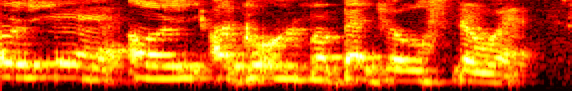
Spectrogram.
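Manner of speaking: very high, wailing, mocking silly voice. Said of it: "calling out and making".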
